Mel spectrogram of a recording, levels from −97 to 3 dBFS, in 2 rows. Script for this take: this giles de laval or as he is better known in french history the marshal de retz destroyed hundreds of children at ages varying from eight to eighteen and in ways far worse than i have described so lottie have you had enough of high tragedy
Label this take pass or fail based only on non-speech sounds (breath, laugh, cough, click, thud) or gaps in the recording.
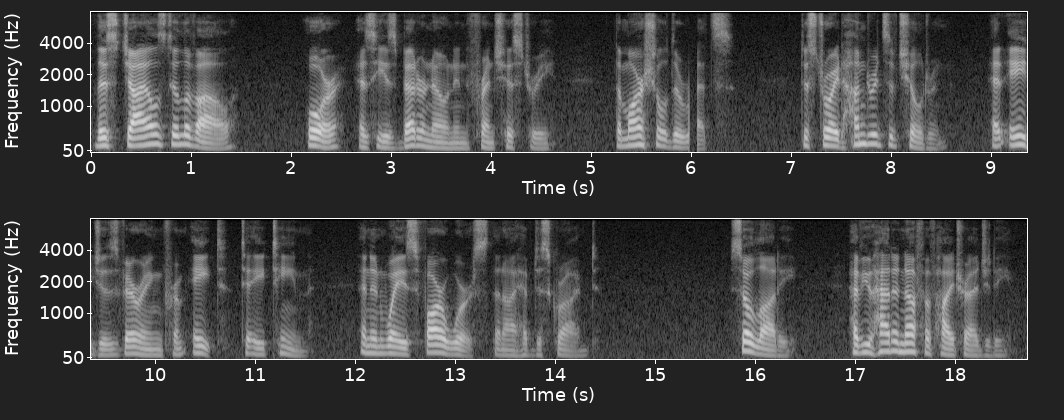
fail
